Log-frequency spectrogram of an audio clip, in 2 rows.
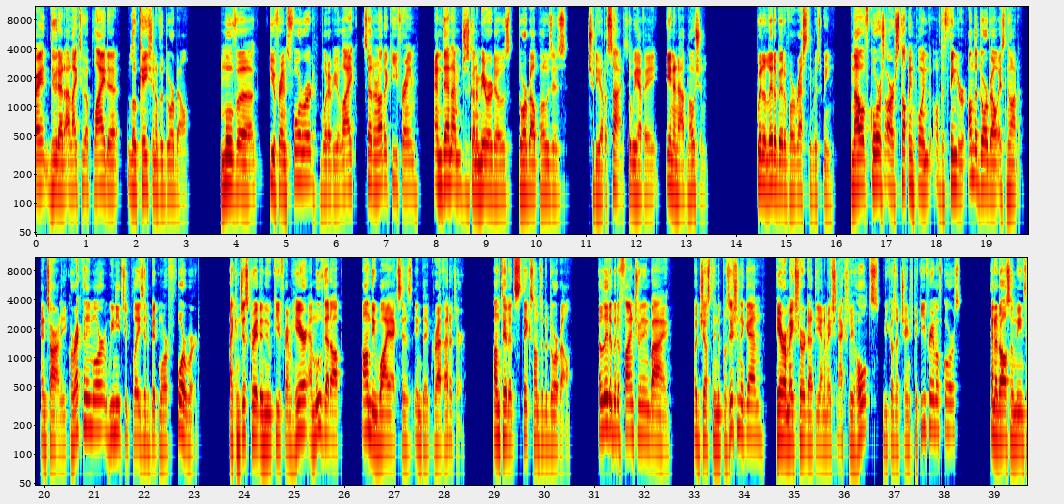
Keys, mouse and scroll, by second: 0.0 ctrl+z, 0.2 ctrl+a, 4.1 Right, 4.4 Right, 4.7 Right, 5.0 Right, 5.5 g, 7.8 alt+a, 8.1 click, 8.3 shift+d, 9.6 click, 9.8 shift+d, 11.0 KP_0, 12.3 Down, 13.4 shift+Left, 13.6 d, 13.8 space, 16.8 space, 17.5-19.0 drag, 19.0 middle click, 22.0 alt+a, 22.2 click, 22.6-23.5 scroll up 1, 23.5 g, 30.2 alt+middle click, 30.3 g, 35.7 alt+a, 35.9 click, 36.2 shift+d, 38.6 KP_0, 39.2 click.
